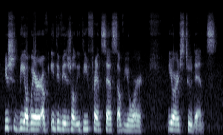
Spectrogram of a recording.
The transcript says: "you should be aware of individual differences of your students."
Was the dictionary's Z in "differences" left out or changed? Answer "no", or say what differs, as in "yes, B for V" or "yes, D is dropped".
yes, S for Z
